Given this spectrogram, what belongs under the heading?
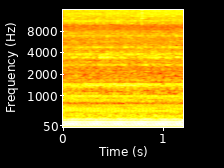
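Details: Continuous low hum with a steady throb from a refurbished home oxygen concentrator running during flow-rate and oxygen-purity testing, with the flow turned down low.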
